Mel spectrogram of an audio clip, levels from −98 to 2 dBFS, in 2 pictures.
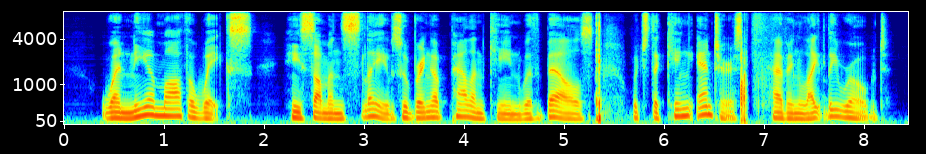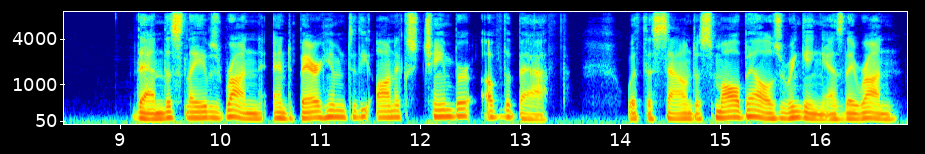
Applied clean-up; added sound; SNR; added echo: neural diffusion model UNIVERSE++.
